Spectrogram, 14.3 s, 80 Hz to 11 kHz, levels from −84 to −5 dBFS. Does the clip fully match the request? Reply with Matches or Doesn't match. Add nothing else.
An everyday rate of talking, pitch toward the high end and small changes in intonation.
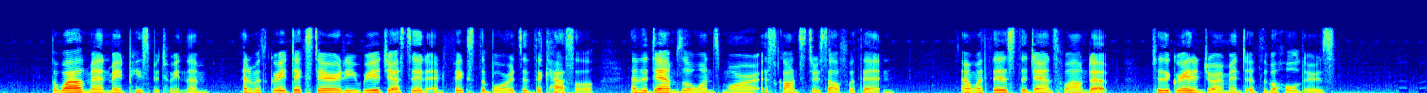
Matches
